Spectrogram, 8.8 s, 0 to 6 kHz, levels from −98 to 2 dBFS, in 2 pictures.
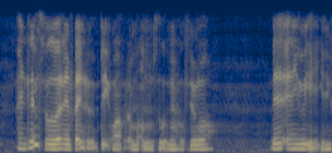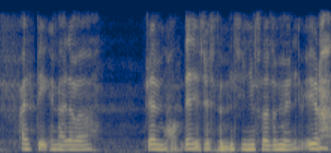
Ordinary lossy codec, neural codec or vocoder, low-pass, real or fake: AAC, 48 kbps; autoencoder, 44.1 kHz, a latent of 192 numbers a frame, MeloTTS; 5.4 kHz; fake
